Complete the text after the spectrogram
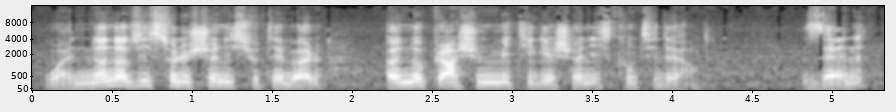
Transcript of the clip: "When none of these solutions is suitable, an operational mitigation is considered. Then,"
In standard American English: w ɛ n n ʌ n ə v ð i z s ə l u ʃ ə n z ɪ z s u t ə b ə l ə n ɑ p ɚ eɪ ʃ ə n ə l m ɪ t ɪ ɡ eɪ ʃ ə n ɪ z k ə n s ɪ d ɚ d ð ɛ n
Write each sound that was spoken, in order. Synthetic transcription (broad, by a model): w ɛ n n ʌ n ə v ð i s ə l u ʃ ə n ɪ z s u t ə b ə l ə n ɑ p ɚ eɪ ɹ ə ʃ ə n m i t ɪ ɡ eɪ ʃ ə n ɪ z k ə n s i d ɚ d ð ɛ n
